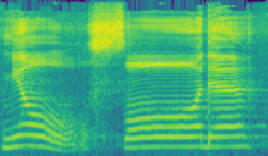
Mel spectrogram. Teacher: ketemunya huruf isti'la berharokat fathah ya, dibacanya tebal, mirsada ya, ra-nya tebal ya.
